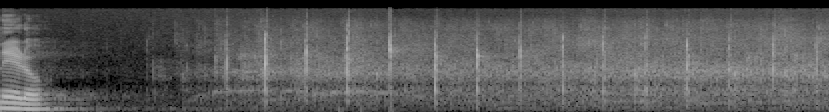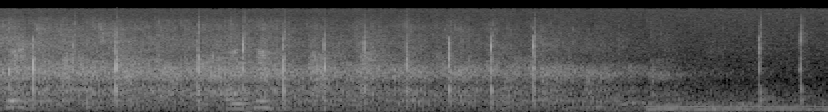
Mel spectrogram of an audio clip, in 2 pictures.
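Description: An audience claps and cheers.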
